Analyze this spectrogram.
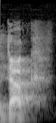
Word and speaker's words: duct tape: this stuff duct tape which I will not work on pronouncing perfectly and properly for the rest of time because it's it's easier to just say duct but the T is silent I suppose anyway this stuff here that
